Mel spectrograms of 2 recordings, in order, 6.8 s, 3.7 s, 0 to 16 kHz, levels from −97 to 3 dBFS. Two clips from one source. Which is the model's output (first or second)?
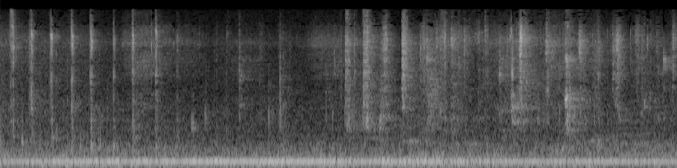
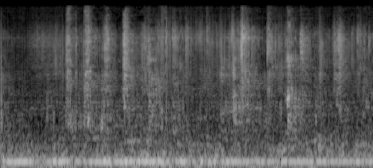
second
